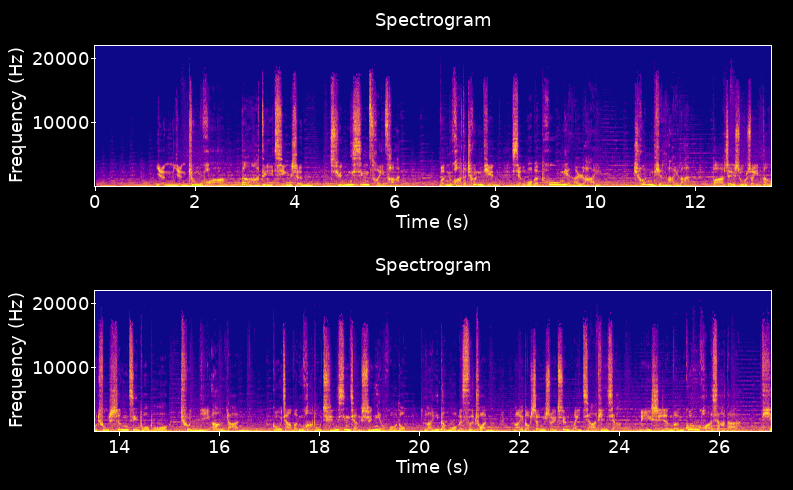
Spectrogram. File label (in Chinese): 国语男-颁奖大气; 四川山水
